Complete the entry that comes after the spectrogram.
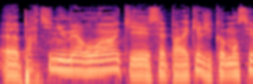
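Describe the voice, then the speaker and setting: A man delivers his words at a very fast pace and ordinary pitch variation, on a very clean recording where the background is silent. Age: 20s. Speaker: medical intern and real estate investor. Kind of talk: podcast interview.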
